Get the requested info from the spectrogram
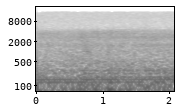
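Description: Motorcycle engine running steadily at cruising speed on the highway, with a low rumble of wind and road noise buffeting the microphone.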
